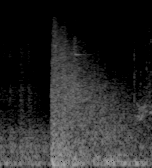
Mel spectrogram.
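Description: Rapid gunfire bursts out in a CS:GO match, one player spraying shots in a sudden loud fusillade after a quiet moment.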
